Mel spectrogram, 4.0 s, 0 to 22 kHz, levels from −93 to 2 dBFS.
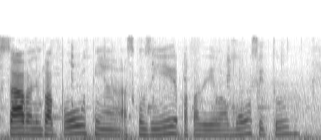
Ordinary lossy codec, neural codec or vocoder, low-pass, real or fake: none; none; 7.2 kHz; real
